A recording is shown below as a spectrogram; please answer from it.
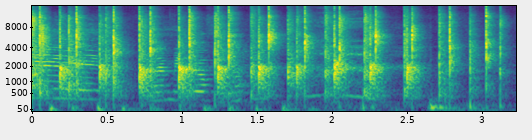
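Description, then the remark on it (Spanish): Brisk applause from a small group in a studio as a farewell at the end of the Radio Lab Chile radio program, a dense run of sharp hand claps fairly loud and steady for a few seconds, with no one speaking over it. “Nos despedimos entonces con un aplauso, chiquillos.”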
